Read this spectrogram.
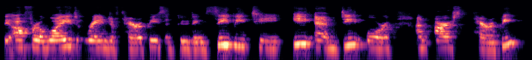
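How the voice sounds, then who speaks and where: A woman's voice: mid-range voice, fairly quick, bright, forceful tone, low-quality recording. A woman hosting an informal interview, introducing her guest and putting questions. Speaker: host, interviewer.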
